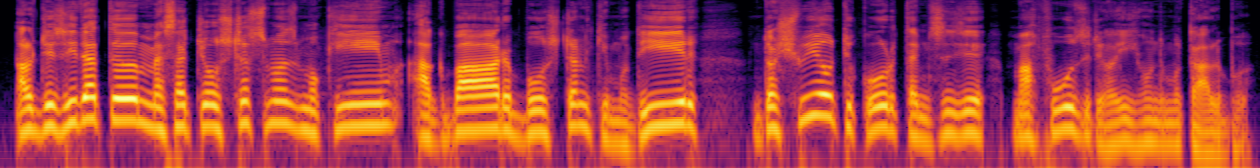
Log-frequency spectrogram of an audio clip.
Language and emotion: Kashmiri, neutral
